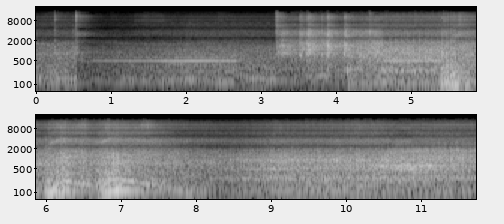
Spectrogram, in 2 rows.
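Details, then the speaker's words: Fuel-injected motorcycle with intermittent misfire, weakness and flashing injection light (code 23) after the fault was fixed: a few quiet clicks, then it starts and settles into a steady, even idle. "aí galera funcionando perfeitamente beleza conectado aí os fios como vocês podem ver o modo de in gão mesmo beleza e agora galera funciona perfeitamente"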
